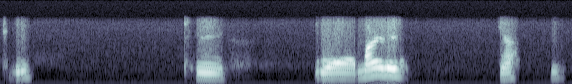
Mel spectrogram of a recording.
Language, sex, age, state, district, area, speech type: Kashmiri, male, 18-30, Jammu and Kashmir, Budgam, rural, conversation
